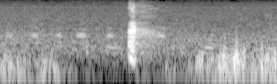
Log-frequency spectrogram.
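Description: A bird calling: one short, sharp call that drops quickly in pitch about a second in, over a faint, rapid run of repeated high notes.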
